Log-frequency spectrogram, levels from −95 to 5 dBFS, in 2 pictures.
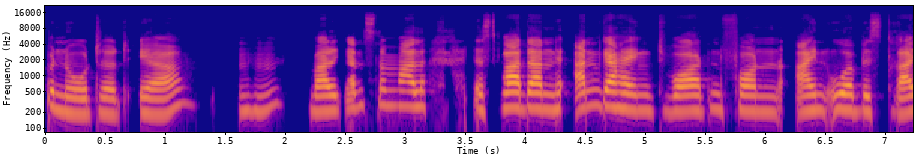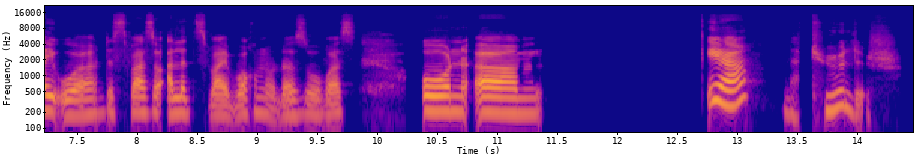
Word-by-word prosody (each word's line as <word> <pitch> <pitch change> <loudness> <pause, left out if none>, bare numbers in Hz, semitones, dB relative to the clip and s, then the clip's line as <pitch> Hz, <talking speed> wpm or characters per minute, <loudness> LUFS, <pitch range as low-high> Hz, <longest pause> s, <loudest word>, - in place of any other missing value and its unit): benotet, 190 -5 -3
ja. 195 +5 -1 0.5
Mhm, 215 +6 -14 0.2
war 210 -1 +3
'ne 215 0 0
ganz 265 +4 -6
normale 265 -2 -1 0.4
es 225 +2 -8
war 245 0 +9
dann 235 -1 +3
angehängt 235 -5 +2
worden 215 +2 +1
von 210 -2 -3
13:00 220 +1 +1
bis 210 -1 -6
15:00, 190 -2 0
das - - -16
war - - -1
so 205 +2 -6
alle 195 0 -2
2 195 - -6
Wochen 200 +1 -8
oder 165 - -8
so 175 - -12
was 95 +1 -9 0.5
und, 210 -1 +3
ähm 190 -1 +4 1.4
Ja, 295 -3 +7 0.3
natürlich, 220 - -10
215 Hz, 120 wpm, -25 LUFS, 195-235 Hz, 1.4 s, war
